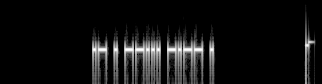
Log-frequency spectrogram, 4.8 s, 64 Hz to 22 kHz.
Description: Morse code, heard as a keyed tone, about 27 wpm, 700 Hz. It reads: AE7YE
